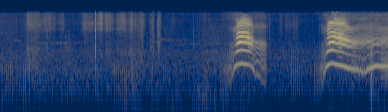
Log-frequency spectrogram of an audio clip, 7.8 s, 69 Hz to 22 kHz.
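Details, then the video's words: Brown tabby stray cat on Cat Island (Japan), asking to sit on a knee: two loud harmonic meows, the first rising then falling near 4.8 seconds, the second longer and drawn out near 6.7 seconds, after soft rustling and clicks. "Brown tabby cat on knee"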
